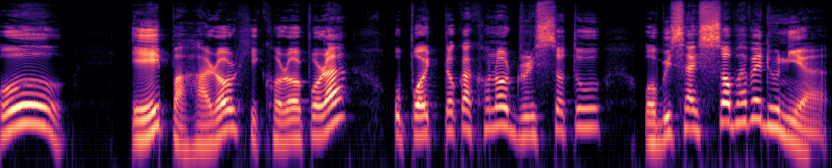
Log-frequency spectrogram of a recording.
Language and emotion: Assamese, happy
